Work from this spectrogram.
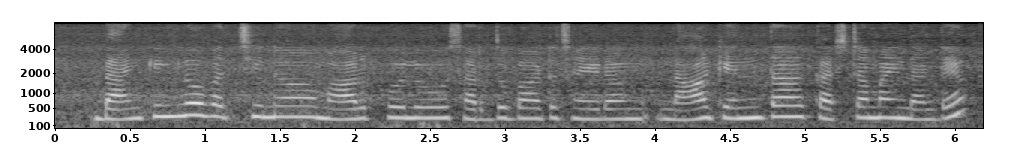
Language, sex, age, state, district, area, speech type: Telugu, female, 18-30, Telangana, Hanamkonda, urban, spontaneous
